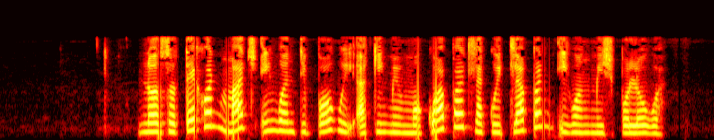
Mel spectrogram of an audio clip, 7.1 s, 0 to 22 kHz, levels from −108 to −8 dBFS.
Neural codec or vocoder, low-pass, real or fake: none; 7.2 kHz; real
